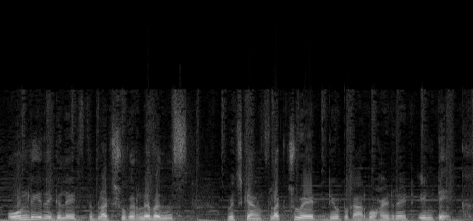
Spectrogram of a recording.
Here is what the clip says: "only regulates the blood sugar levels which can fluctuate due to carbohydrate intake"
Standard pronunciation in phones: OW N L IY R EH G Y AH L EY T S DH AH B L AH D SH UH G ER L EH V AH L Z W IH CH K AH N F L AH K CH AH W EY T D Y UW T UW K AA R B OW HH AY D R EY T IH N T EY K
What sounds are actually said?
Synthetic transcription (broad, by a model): OW N L IY R EH G Y AH L EY T S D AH B L AH D SH UH G ER L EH V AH L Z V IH CH K AH N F L AH K CH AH EY T D Y UW T UW K AA R B OW HH AY D R EY T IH N T EY K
